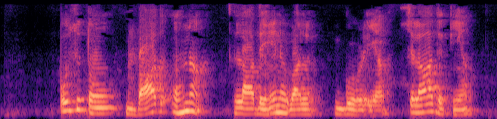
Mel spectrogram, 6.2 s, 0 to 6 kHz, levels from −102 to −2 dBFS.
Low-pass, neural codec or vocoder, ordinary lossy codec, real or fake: 5.4 kHz; vocoder, 22.05 kHz, 80 mel bands, Vocos; MP3, 32 kbps; fake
